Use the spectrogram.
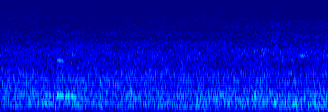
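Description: A stream flowing beside a riverbank in a Nepali village, a faint, continuous rushing wash that holds steady throughout.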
